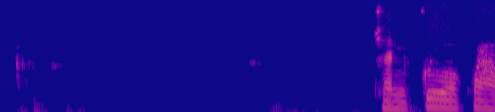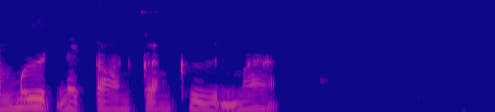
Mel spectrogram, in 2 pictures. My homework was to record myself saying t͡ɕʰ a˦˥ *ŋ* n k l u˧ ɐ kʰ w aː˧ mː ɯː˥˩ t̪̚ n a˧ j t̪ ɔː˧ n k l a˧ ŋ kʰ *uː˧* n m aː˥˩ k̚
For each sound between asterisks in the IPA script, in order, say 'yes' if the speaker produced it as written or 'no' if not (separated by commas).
no, no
